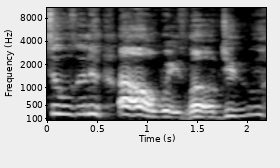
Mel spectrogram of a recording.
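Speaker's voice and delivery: very high, loud, blubbering fake sobbing. Retelling how he pretended to be the husband, imitating someone crying. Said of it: "And he start to cry".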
